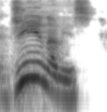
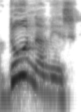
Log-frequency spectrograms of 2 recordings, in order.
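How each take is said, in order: First: The first vowel is an 'ee' sound. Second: The first vowel is an 'oo' sound. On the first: The speaker calls it right. "mas é dínamis" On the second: The speaker calls it wrong. "Muita gente fala dunamis"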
